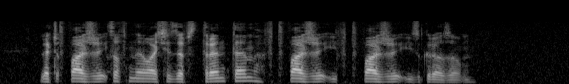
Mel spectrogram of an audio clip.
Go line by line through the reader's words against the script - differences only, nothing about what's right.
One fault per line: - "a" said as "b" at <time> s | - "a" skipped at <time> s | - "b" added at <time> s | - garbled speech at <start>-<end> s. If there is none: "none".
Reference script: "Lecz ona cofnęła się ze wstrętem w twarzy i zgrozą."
- "ona" said as "twarzy" at 0.6 s
- "w twarzy i" added at 3.4 s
